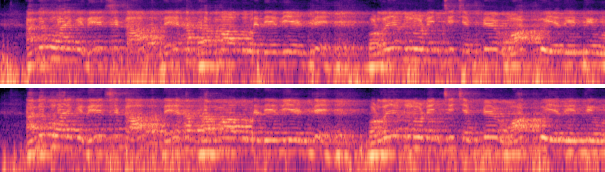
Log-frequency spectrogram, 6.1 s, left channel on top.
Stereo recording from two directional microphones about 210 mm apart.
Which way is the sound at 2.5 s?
55° right (ahead or behind).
